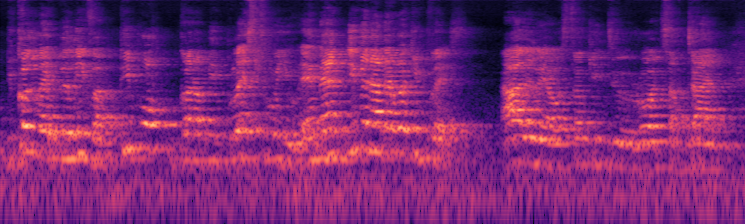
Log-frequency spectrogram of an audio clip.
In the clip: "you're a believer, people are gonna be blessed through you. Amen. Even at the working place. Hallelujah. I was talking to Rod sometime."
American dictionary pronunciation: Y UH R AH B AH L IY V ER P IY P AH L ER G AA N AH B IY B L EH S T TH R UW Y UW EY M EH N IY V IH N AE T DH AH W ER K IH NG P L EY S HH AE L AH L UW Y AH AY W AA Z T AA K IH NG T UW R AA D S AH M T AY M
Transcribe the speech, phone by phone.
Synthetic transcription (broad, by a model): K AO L AH B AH L IY V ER P IY P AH L G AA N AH B IY B L EH S T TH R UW Y UW EY M EH N IY V IH N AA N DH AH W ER K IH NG P L EY S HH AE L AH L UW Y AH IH W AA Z T AA K IH NG T UW R AA D S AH M T AY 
